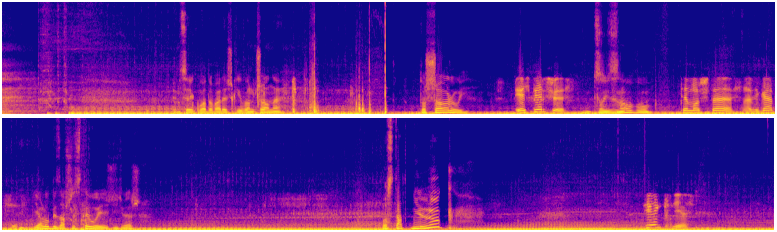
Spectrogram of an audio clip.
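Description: A motorcycle engine starts and runs with a steady low rumble.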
